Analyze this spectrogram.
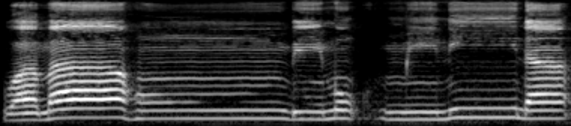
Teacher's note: حمزہ کے اوپر جزم ہے تو یہاں پر جھٹکا ہوگا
